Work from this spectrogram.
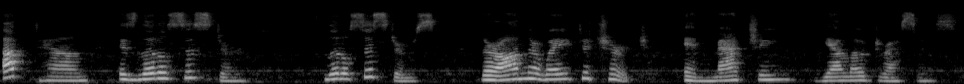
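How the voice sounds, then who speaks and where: Slow-paced woman reading a picture book. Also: medium pitch, expressive, slight background noise, rough recording. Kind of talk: children's picture book read-aloud.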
